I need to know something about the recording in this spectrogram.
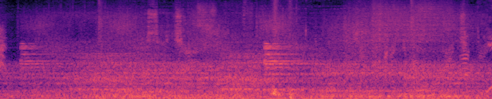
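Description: Game spell effects crackle and hum during a battle.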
